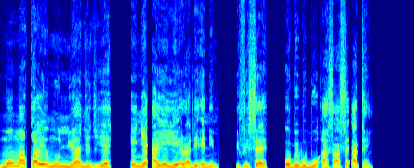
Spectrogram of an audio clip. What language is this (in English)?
Akan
